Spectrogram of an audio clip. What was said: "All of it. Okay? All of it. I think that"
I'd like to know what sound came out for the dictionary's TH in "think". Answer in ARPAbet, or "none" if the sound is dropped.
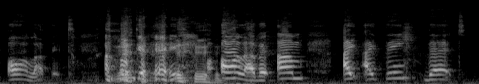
TH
